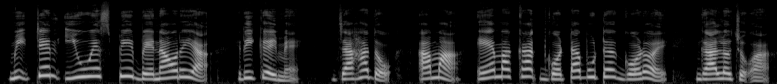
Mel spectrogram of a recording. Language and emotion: Santali, neutral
